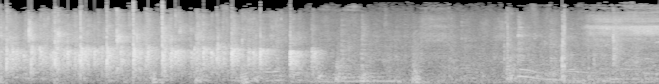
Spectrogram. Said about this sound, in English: Thank you. You got an applause.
